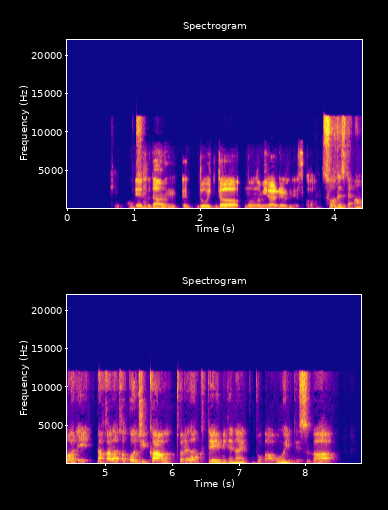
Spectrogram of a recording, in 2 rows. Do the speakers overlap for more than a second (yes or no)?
no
